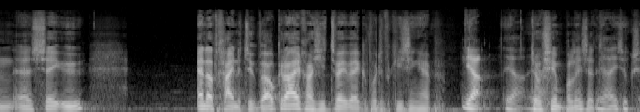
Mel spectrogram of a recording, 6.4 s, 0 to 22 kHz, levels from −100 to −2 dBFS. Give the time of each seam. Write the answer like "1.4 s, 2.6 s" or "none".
none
